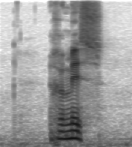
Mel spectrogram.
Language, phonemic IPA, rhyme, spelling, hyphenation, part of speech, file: Dutch, /ɣəˈmɪs/, -ɪs, gemis, gemis, noun, Nl-gemis.ogg
- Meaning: 1. lack, absence; in particular one that is strongly felt emotionally 2. loss, especially a very emotional loss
